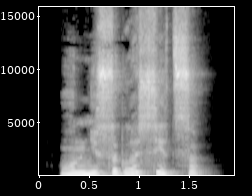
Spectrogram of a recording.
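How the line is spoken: Confident hiss. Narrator (Russian): уверенно прошипела Аби мне в другое ухо

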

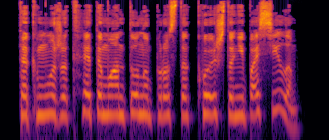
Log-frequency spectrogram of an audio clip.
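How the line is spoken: Angry retort. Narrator (Russian): Зло вернул Эрик

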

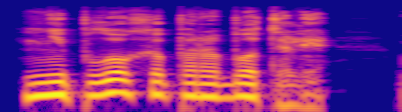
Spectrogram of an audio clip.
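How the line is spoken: Tired exhale. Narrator (Russian): выдохнула

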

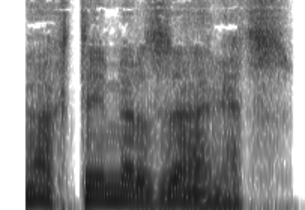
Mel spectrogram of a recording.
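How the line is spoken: Drawling. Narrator (Russian): протянул он

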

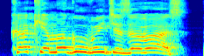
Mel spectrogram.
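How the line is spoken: Moaning. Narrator (Russian): простонала она

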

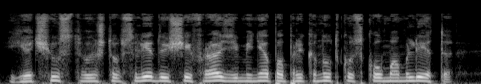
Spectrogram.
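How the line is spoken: Sad. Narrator (Russian): печально сказал он

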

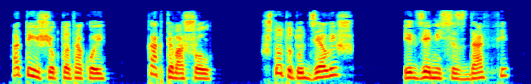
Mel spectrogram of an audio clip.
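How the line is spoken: Stern question. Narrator (Russian): она строго спросила

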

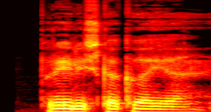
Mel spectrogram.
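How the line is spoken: Confused mutter. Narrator (Russian): растерянно пробормотал он

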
